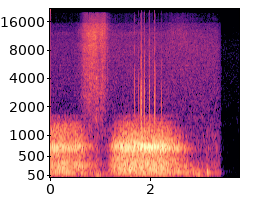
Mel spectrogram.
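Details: Normal tracheal (bronchial) breath sound.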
